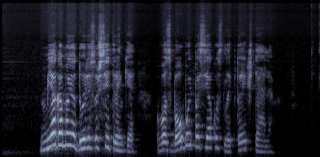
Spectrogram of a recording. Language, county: Lithuanian, Panevėžys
